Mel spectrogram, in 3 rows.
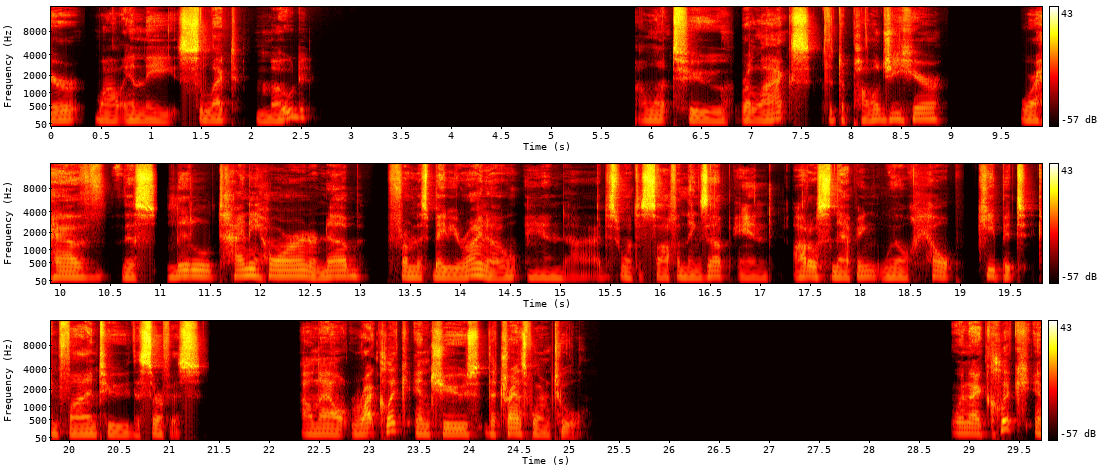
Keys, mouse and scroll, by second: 18.1 click, 23.7 F9, 23.9 right click, 25.7 click, 26.9 click, 29.0 click.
